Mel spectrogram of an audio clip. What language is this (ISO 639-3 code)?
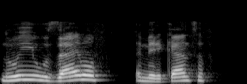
rus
